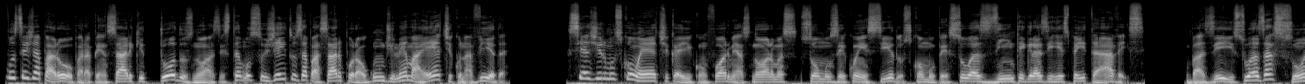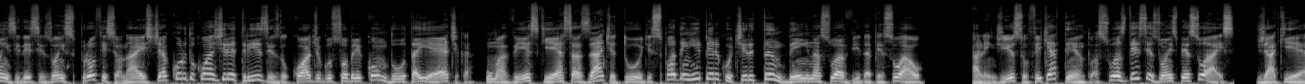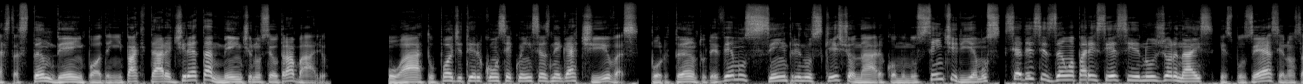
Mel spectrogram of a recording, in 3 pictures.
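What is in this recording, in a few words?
Brazilian Portuguese, male, narration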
